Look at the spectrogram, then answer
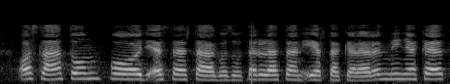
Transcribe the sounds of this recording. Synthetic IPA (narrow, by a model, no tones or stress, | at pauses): ɒst̪laːt̪o̞mhoɟɛsɛrt̪aːlɡozoːt̪ɛɾylɛt̪ɛneːrt̪ɛkɛlɛɾɛd̪meːɲɛkɛt̪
